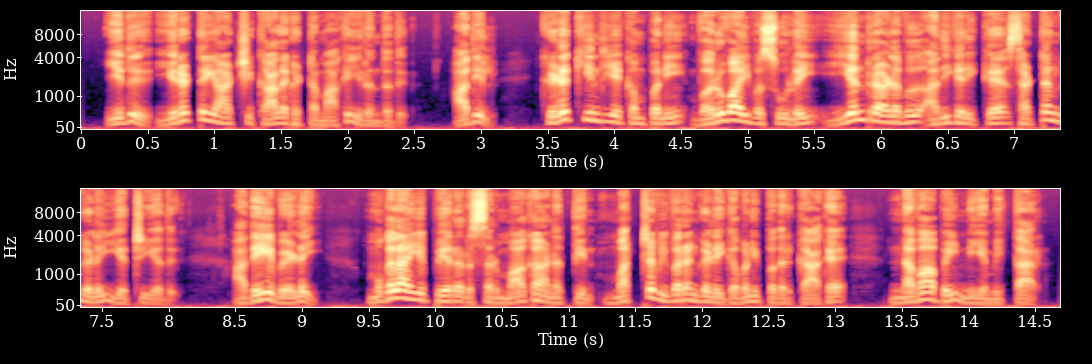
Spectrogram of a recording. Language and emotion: Tamil, neutral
